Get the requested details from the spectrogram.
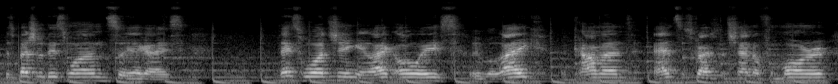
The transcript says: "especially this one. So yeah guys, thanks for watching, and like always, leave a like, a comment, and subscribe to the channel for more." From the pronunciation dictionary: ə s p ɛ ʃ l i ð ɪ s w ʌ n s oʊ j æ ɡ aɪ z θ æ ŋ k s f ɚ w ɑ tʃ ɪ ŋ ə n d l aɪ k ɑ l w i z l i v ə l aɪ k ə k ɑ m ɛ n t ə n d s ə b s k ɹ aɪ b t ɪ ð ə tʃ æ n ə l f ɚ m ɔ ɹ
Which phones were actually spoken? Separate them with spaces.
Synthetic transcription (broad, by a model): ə s p ɛ ʃ l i ð ɪ s w ʌ n s oʊ j æ ɡ aɪ z θ æ ŋ k s f ɚ w ɑ tʃ ɪ ŋ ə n l aɪ k ɑ l w i z w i w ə l aɪ k ə k ɑ m ɛ n t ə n s ə b s k ɹ aɪ b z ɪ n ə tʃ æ n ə l f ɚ m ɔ ɹ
